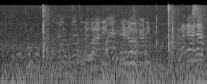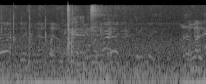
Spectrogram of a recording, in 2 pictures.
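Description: Voices of cricket players talking and calling across an open field, with three sharp clicks about one, three and a half and five and a half seconds in. A low rumble sits under the voices in the second half.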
